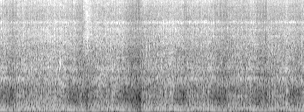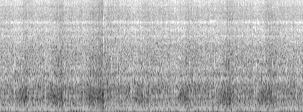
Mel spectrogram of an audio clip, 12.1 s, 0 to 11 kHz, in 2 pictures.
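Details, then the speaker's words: 1967 Triumph twin motorcycle (green and white) during ignition timing work, throttle being revved: uneven, lumpy beat with stumbles and dips, misfiring; sounds terrible and unlike the other day, cause unclear. "And yeah, you're right. It sounds terrible. Yeah, that is not how it sounded the other day."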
